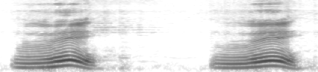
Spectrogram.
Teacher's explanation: ভি এবং এফ একই জায়গা থেকে উচ্চারিত হয়, নরমভাবে উপরের দাঁত নিচের ঠোঁটের উপরে স্পর্শ করে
